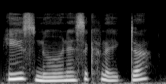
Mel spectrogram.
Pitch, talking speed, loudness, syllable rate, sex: 210 Hz, 215 wpm, -13 LUFS, 5.5 syllables/s, female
